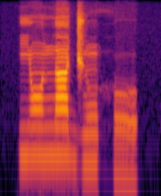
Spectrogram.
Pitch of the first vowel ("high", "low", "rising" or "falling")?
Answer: high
